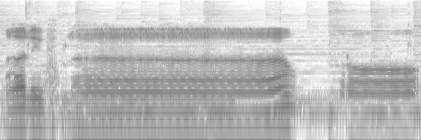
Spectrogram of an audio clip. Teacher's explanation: Nah ini lamnya itu huruf musyabba, roknya itu huruf mukhaffaf. Maka roknya itu 2 harokat, lamnya 6 harokat. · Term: mad lazim harfi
